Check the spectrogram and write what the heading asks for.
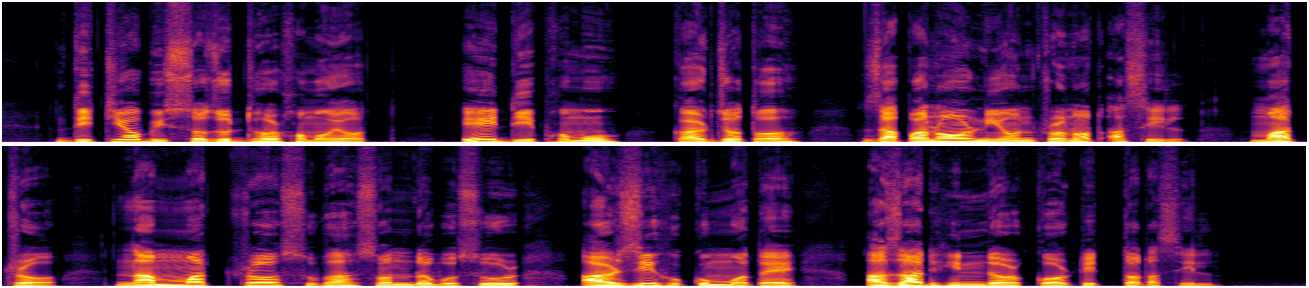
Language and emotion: Assamese, neutral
